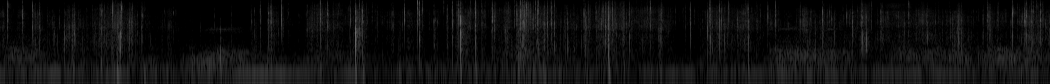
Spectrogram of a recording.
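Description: A gold foil tea bag, a gold metallized foil pouch, is pinched and crinkled by fingertips near the ear. Dense, bright, sharp crackles and crinkles come in irregular bursts throughout, with a faint low hum underneath.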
